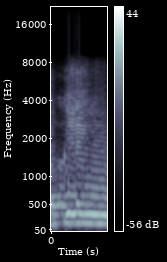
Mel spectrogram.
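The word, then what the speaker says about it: क्लीं: की मात्रा और बिंदी, उसका उच्चारण होगा क्लिंग। गा की ध्वनि निकलेगी पीछे।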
